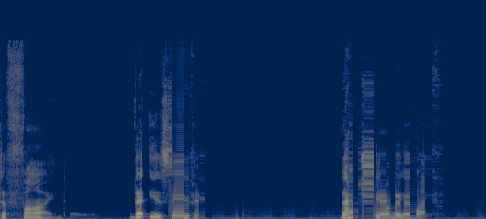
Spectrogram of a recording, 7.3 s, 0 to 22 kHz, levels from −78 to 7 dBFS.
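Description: From 2.54 s, after "that is", robotic sound from repeated short buffers fills the rest: a rigid metallic buzz at 188 Hz, likely a 5.3 ms block replayed while new audio is skipped. Spectrograms show flat, evenly spaced harmonics, and the waveform shows identical repeating cycles.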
